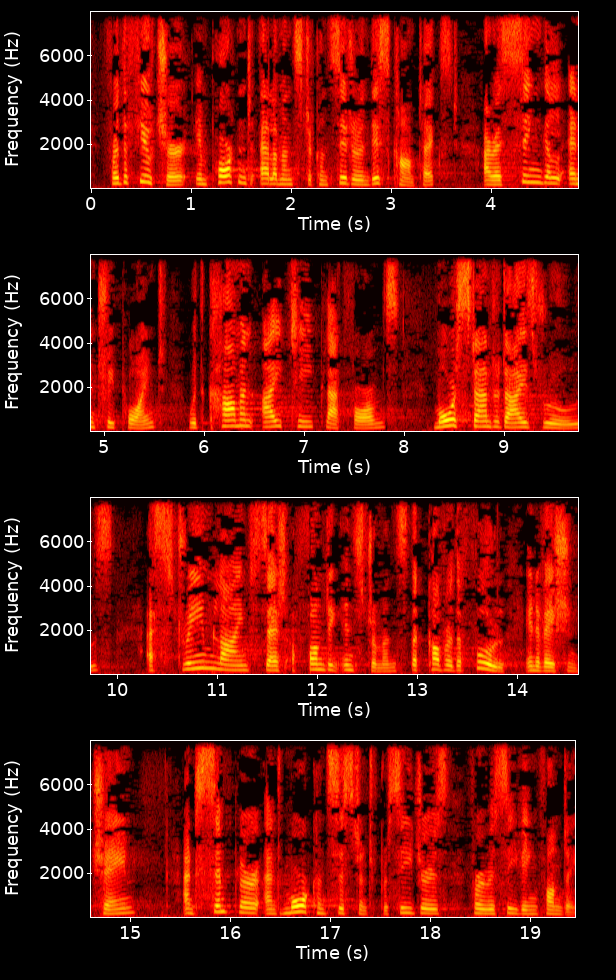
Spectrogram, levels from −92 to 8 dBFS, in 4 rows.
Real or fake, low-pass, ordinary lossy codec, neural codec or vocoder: real; none; none; none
